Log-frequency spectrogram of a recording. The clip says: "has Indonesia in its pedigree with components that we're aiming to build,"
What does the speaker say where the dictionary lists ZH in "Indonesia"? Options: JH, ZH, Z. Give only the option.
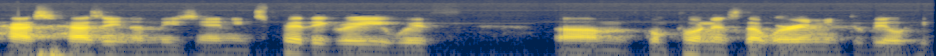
Z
